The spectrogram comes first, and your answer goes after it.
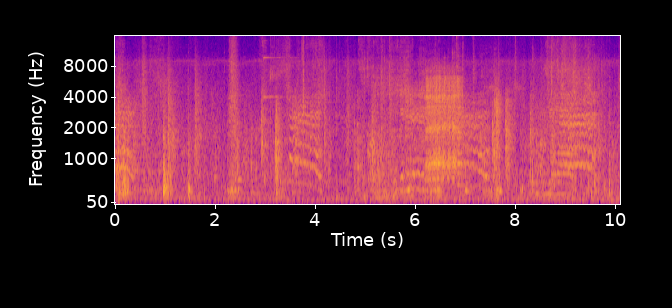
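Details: Black male goat kept for breeding on a farm, bleating among other goats; wavering bleats rise and fall in pitch, mixed with clatter, thumps and background voices.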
